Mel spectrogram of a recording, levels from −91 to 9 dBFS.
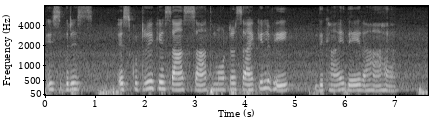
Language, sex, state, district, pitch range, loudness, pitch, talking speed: Hindi, male, Punjab, Fazilka, 175-205 Hz, -18 LUFS, 190 Hz, 95 wpm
